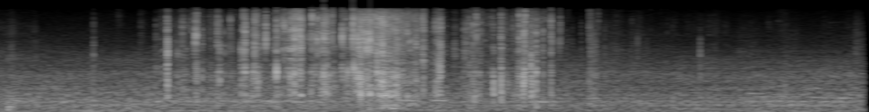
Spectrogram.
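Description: Foil wrapper of a trading-card pack crinkling and tearing as it is opened by hand, a dense run of crackles lasting about three seconds from a second in, with quieter card handling around it.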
